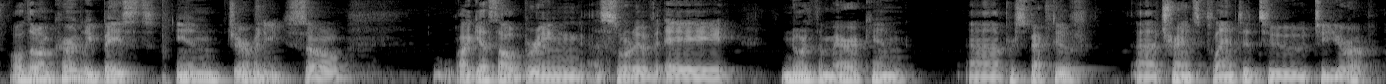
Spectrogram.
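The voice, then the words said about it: Canadian accent. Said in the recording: “As the accent may or may not give away, from Canada.”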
